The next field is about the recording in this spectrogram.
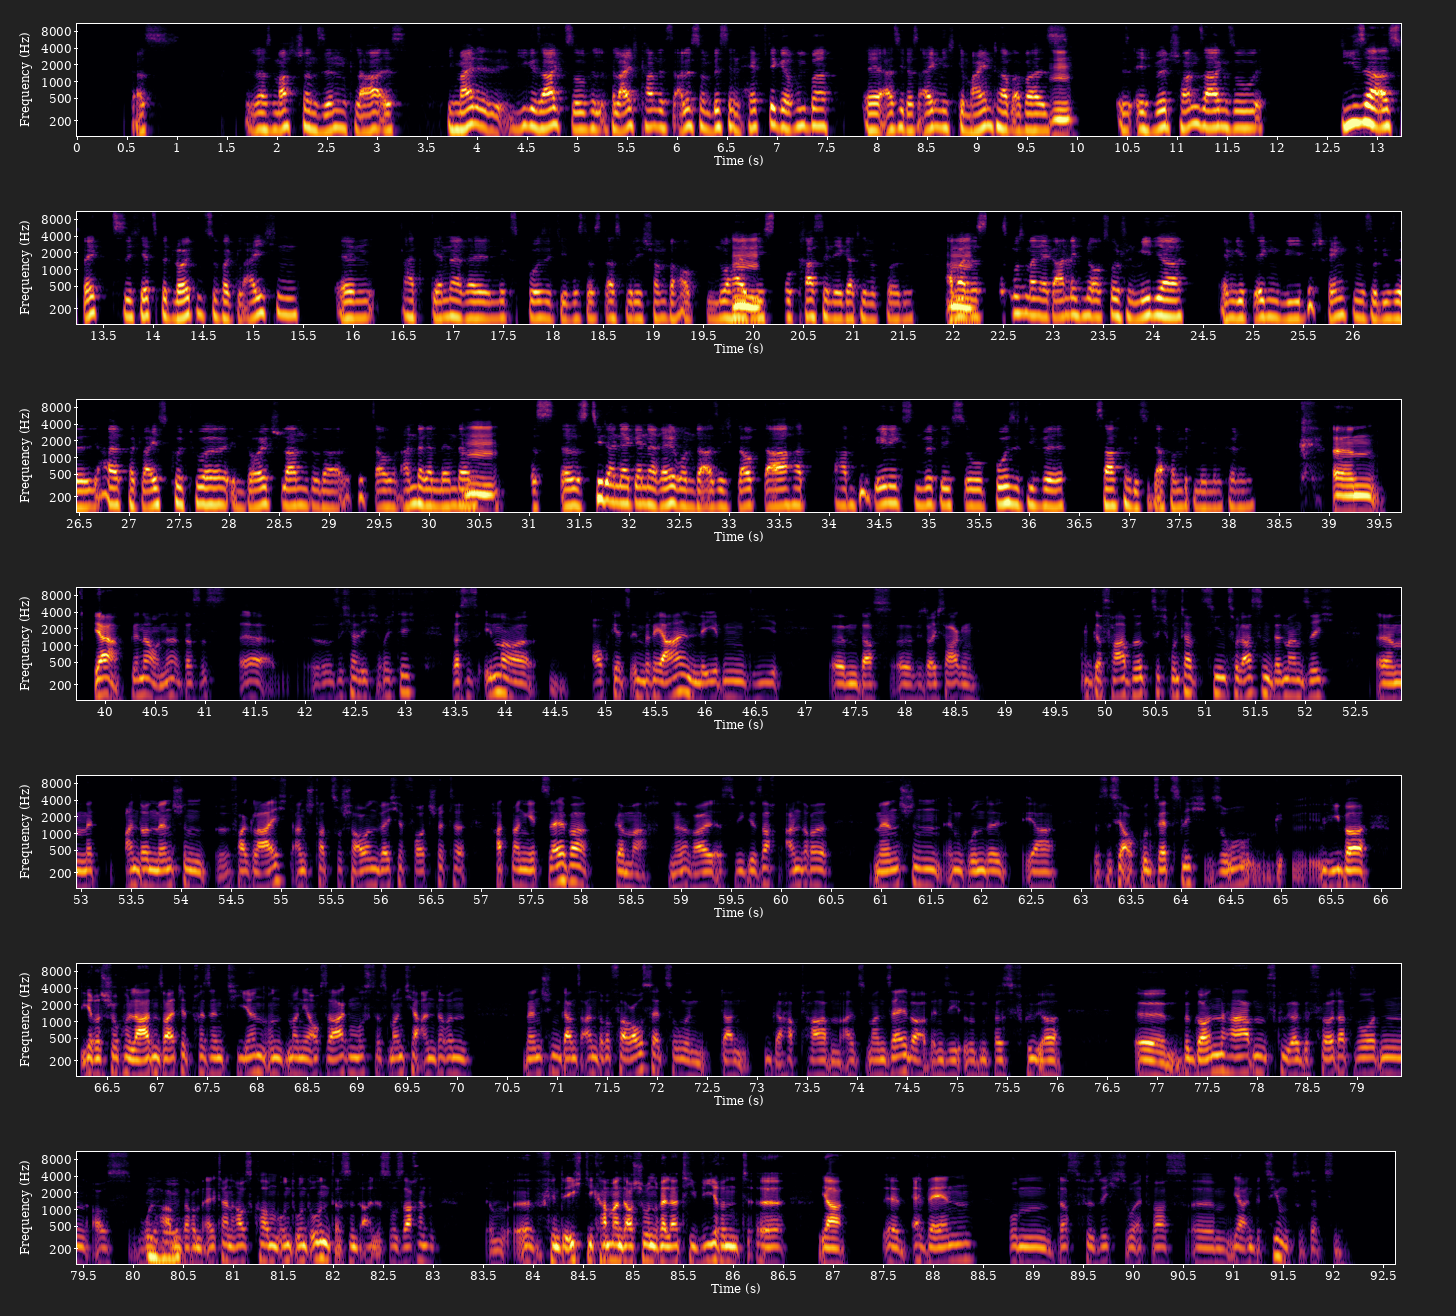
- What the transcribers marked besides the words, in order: stressed: "dieser"
- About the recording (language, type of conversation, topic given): German, podcast, Welchen Einfluss haben soziale Medien auf dein Erfolgsempfinden?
